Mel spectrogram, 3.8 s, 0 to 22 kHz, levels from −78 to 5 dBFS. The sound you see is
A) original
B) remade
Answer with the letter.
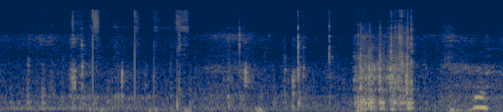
A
